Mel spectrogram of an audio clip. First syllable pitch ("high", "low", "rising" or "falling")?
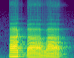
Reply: high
